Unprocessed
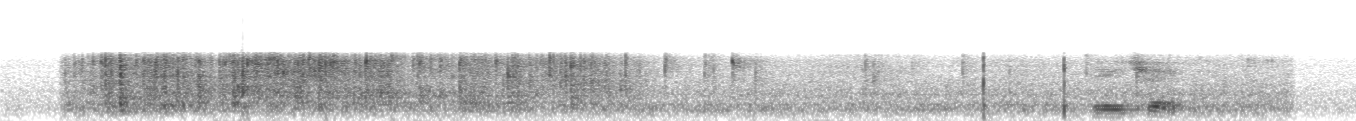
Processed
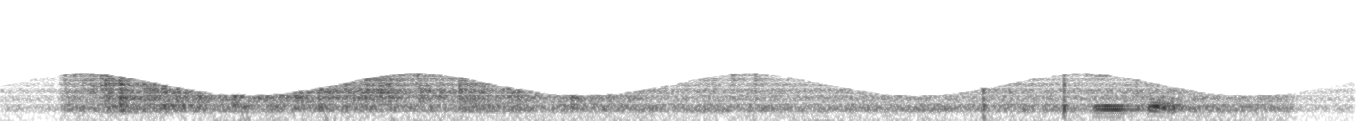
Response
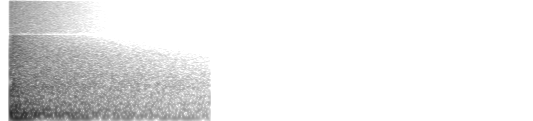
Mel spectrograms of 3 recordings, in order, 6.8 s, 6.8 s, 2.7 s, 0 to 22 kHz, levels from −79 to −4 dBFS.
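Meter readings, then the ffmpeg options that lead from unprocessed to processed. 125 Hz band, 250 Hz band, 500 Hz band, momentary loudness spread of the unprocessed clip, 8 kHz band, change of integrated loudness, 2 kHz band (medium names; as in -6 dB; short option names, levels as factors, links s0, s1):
-4.0 dB, +3.5 dB, +1.5 dB, 19 LU, no reading, -7.5 dB, -12.5 dB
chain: -af "aecho=1:1:3.1:0.66,afftfilt=real='re*lt(b*sr/1024,730*pow(2000/730,0.5+0.5*sin(2*PI*0.6*pts/sr)))':imag='im*lt(b*sr/1024,730*pow(2000/730,0.5+0.5*sin(2*PI*0.6*pts/sr)))':win_size=1024:overlap=0.75"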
